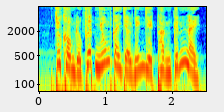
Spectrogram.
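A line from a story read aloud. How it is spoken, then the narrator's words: Snapping irritably. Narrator (Vietnamese): Ông Phủ gắt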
